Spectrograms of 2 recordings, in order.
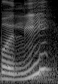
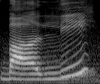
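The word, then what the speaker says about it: barley: सो बार्ले जो होता है, इट्स नॉट बार्ले, इट इज़ बार्ली, बार्ली. Okay, then we have this.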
